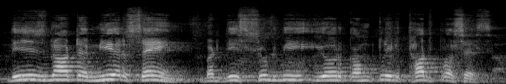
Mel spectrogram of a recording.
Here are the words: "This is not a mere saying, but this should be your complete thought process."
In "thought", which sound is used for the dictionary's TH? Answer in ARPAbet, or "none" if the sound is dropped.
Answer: T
